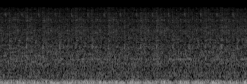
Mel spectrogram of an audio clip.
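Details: 2003 Ford Focus 1.6 petrol idling rough and uneven with stumbling thump; code P0302 misfire on cylinder 2, over 8,000 misfire counts, injector found faulty; cylinder misfire.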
